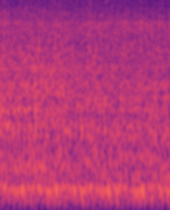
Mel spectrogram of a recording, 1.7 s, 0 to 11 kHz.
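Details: 6.7 Cummins turbo diesel truck at Copart, leaking oil, EGR deleted, hood open. Idle is a steady, even diesel clatter with a firm low rumble and no misses or knocks; healthy idle.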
